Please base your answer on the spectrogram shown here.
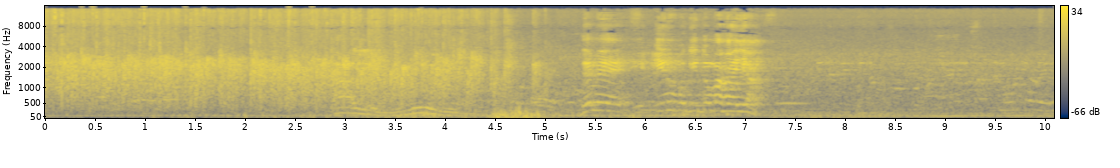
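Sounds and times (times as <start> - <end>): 
audience at a church service applauding: 0.0 - 5.1
speech: 3.1 - 4.8, 5.4 - 7.3.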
